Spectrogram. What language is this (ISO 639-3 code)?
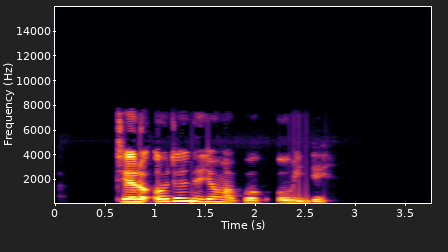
luo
